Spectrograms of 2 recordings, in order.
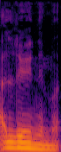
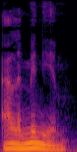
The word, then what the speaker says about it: aluminium: But things like aluminum aluminum alum aluminum we call it aluminium. aluminum, aluminium.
